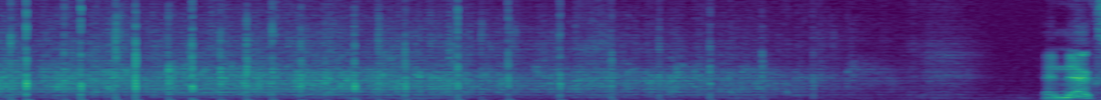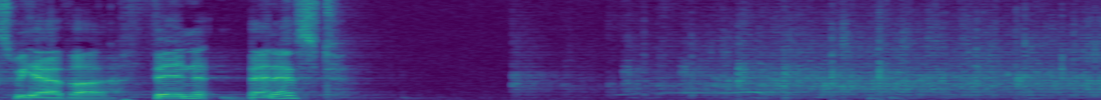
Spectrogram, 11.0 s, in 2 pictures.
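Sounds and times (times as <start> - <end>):
audience applause: 0.0 - 4.6, 8.1 - 10.9
speech: 5.3 - 7.3.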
